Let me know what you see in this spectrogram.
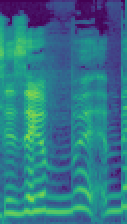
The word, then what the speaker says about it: Syzygy: Syzygy, blah, blah, blah, blah. Did I say that right? – Yeah, you nailed it.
